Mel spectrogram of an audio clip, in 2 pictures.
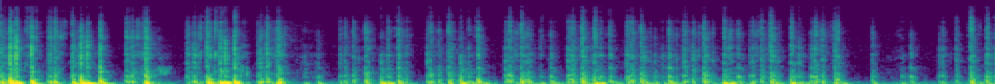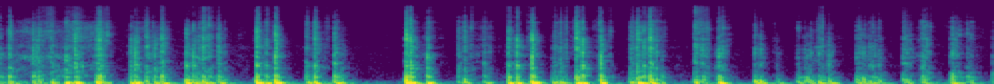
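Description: Fingers tap rapidly on an inflated red marble-pattern latex balloon, making a dense run of soft, short, hollow thumps. Each tap is mostly low and dies away almost at once.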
